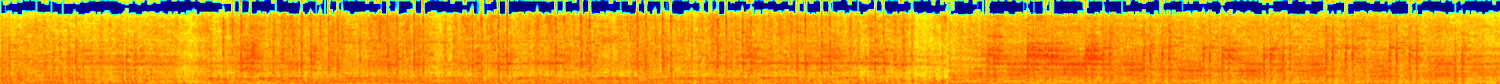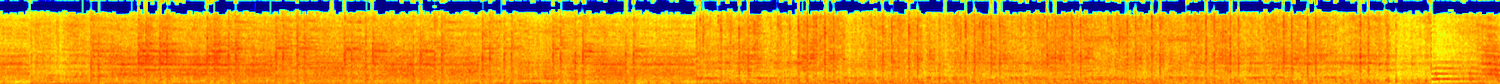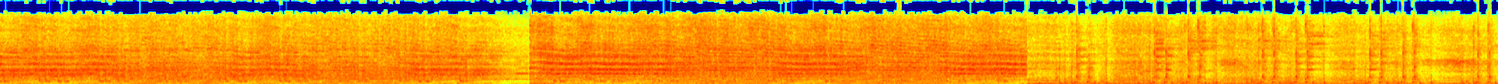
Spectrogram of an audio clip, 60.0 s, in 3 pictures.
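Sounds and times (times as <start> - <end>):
train wheels clattering: 0.0 - 39.1, 47.0 - 59.9
steady high tone: 39.1 - 44.2.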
